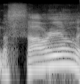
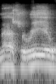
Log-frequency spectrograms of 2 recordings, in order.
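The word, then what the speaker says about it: Masseria: He took up with Is it Massario? Is that how he pronounced his name? Oh, Massaria.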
